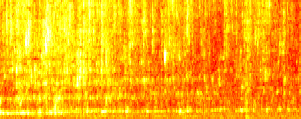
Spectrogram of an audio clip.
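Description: Water trickles and splashes softly into a container of Jolly Rancher candies, a faint steady pour with small drip-like plinks, quiet and close, no talk.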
